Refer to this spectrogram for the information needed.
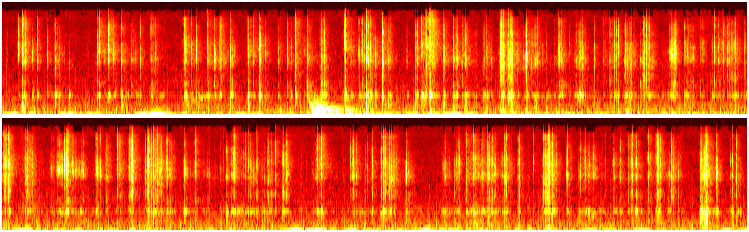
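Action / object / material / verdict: tap / perforated plastic pen cup / plastic / none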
